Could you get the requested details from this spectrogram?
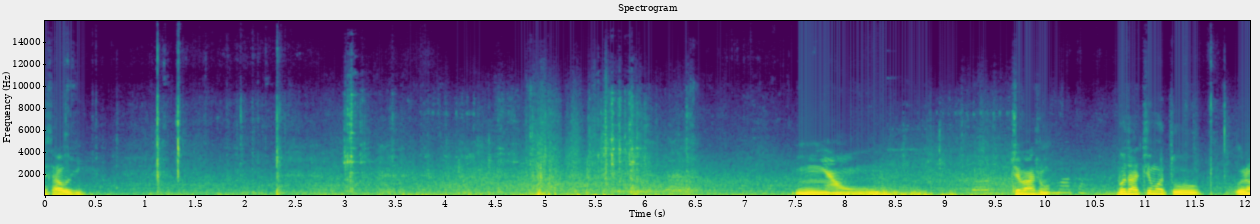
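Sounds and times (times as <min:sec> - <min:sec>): bike rattling clicks: 0:00.4 - 0:06.6
bike rolling over stone paving: 0:01.9 - 0:06.6.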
